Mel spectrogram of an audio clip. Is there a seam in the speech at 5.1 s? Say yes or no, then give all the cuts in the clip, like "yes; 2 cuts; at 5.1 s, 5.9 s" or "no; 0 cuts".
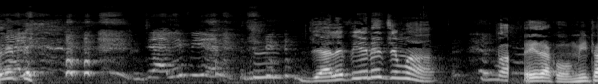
yes; 1 cut; at 5.1 s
